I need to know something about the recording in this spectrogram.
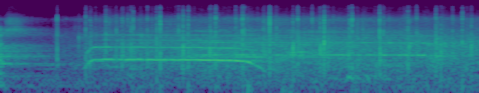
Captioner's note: cheering and applauding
